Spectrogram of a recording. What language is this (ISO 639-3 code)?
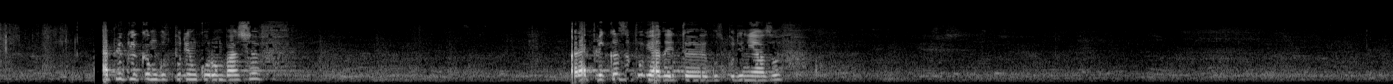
bul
